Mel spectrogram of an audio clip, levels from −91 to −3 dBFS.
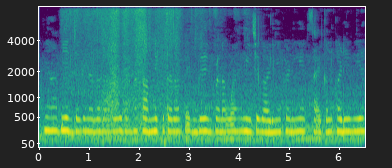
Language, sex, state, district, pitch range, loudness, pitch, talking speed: Hindi, female, Bihar, Muzaffarpur, 225-235 Hz, -14 LUFS, 230 Hz, 240 wpm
